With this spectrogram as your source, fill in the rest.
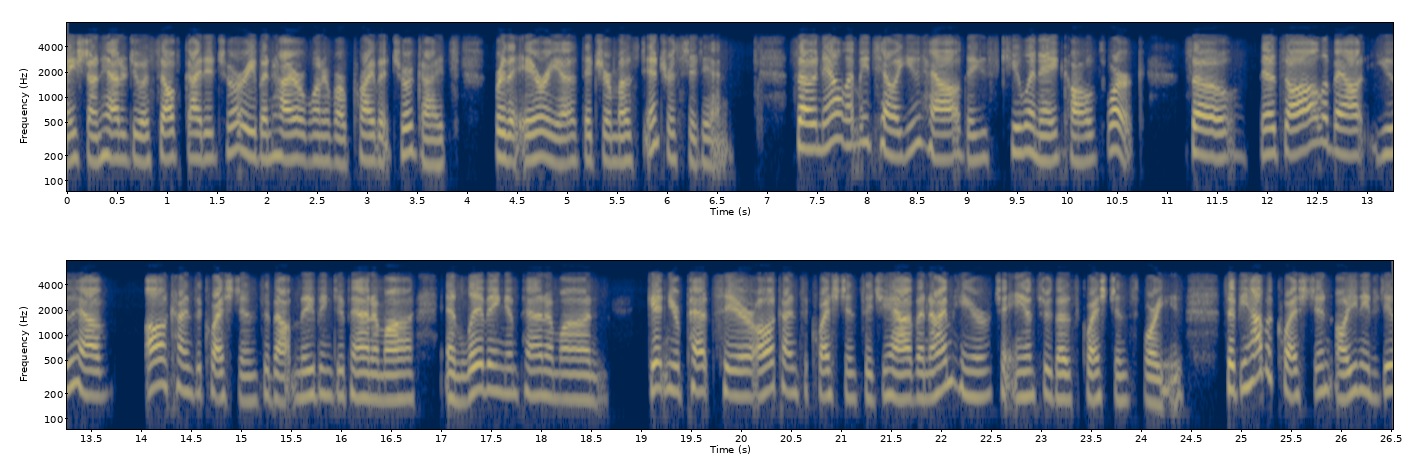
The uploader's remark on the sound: Listen to the replay of the June 17, 2022 Q&A call.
